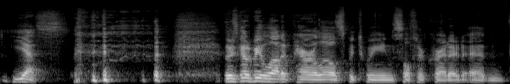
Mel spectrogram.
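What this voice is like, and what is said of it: Usual voice. Nothing is said of it.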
